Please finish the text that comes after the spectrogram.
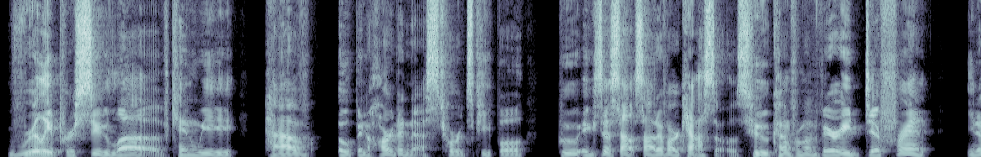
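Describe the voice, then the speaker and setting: A low-pitched man from Hawaii talks with a bright, forward edge to his voice. He is a guest author in a relaxed interview. His delivery is animated and full of "you know"s, and he breaks into laughter now and then. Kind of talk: casual interview talk.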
